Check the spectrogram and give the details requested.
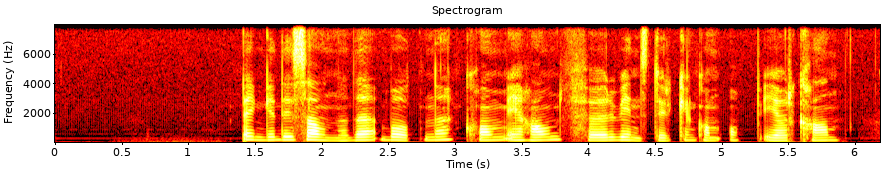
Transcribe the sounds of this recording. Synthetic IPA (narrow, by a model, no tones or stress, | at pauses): b̥ɛɡəd̪iːsɑʋnəd̪əboːt̪n̩əkʰɔmʔiːhɑʋnføːɾʋɪnst̪ʏɾkənkʰɔmɔpiːɔɾkʰɑːn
